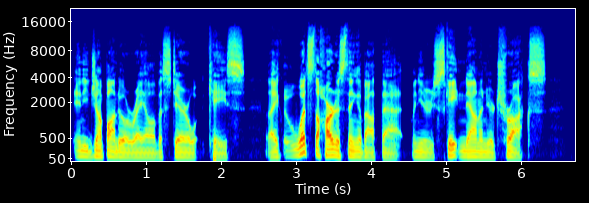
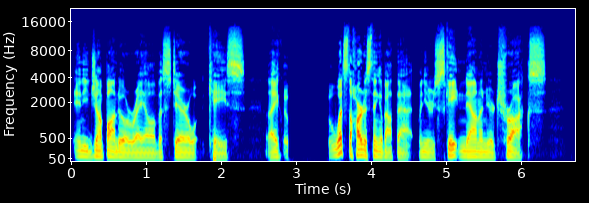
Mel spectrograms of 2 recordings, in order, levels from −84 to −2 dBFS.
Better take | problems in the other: first | audio freezing; at 3 s for 0.5 s

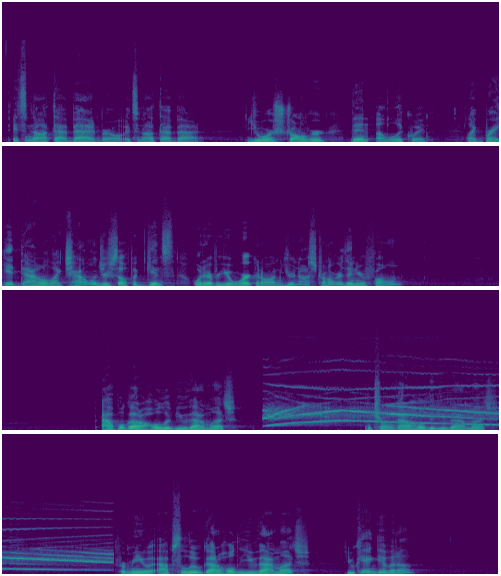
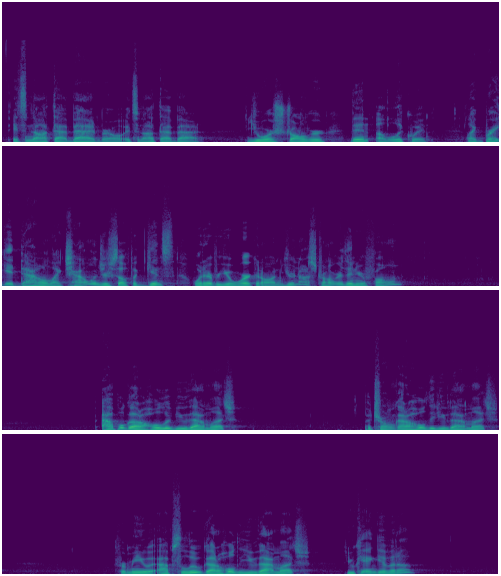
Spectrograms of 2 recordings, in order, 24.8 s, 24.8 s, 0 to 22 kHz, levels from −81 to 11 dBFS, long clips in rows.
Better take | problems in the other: second | siren; loud; from 16 to 20 s; peak 1 dB above the speech

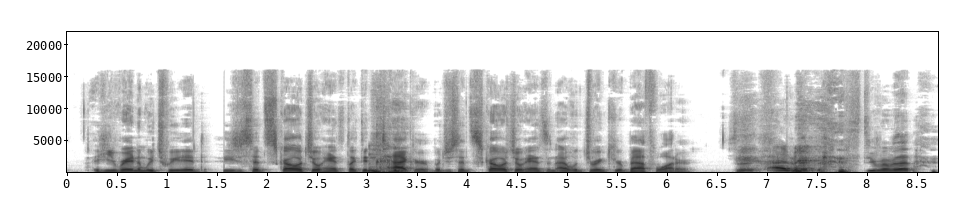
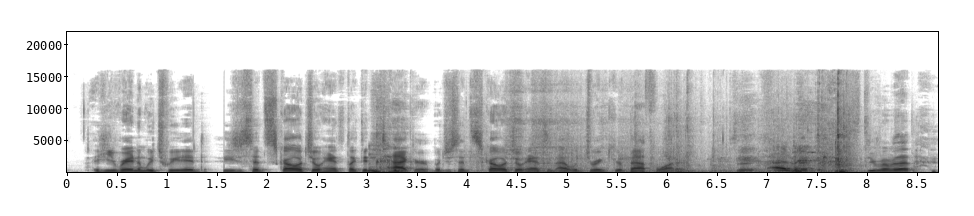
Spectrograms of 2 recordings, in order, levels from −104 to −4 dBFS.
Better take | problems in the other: first | door banging; noticeable; from 4.5 to 8 s; peak 1 dB below the speech

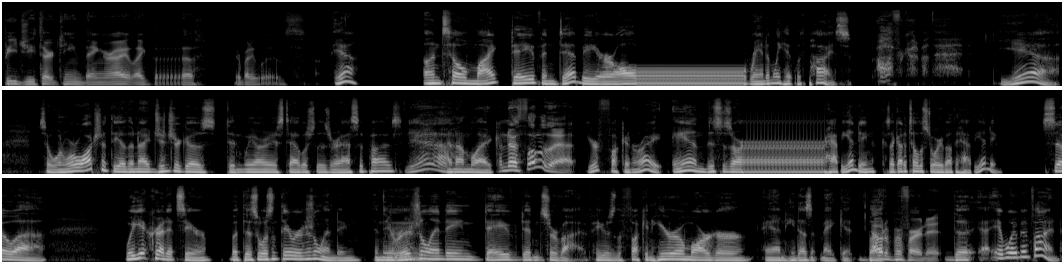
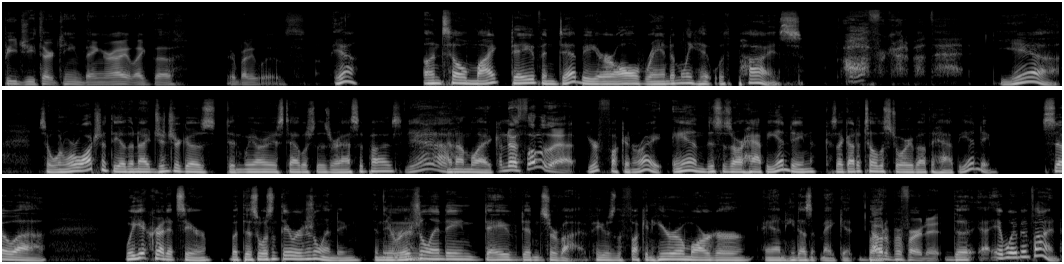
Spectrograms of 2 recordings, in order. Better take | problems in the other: second | audio freezing; at 1.5 s, at 6.5 s for 1 s and at 18 s for 1 s

